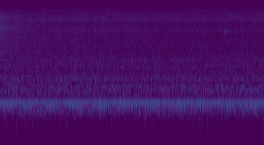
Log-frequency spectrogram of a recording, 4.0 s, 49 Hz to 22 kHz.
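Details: HP ProLiant ML350 Gen6 server rebuilt as a TrueNAS Scale NAS with Arctic fans on a fan controller; a low, quiet, steady hum with one smooth even tone and no rattle, grind or pulsing. The fans are running normally and the owner finds it pretty quiet.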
